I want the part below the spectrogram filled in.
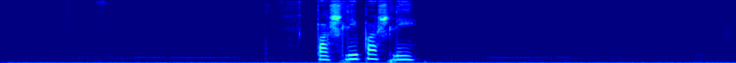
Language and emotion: Russian, neutral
